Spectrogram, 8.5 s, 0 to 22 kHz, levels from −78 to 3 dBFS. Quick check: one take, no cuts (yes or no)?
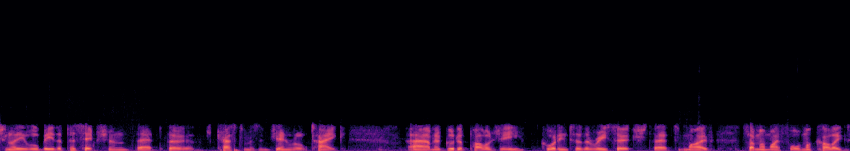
no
